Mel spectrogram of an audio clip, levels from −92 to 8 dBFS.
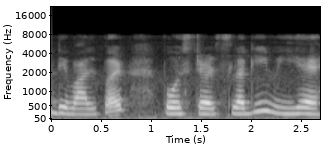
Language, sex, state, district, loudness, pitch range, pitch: Hindi, female, Jharkhand, Ranchi, -15 LUFS, 200-225 Hz, 210 Hz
